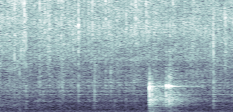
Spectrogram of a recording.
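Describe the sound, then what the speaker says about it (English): Onions going into hot oil on a stovetop, with a burst of sizzling about midway that then fades. Stirring and a faint background hiss carry on throughout. "We'll start with a little oil for sauteing. And then I will throw in onions,"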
